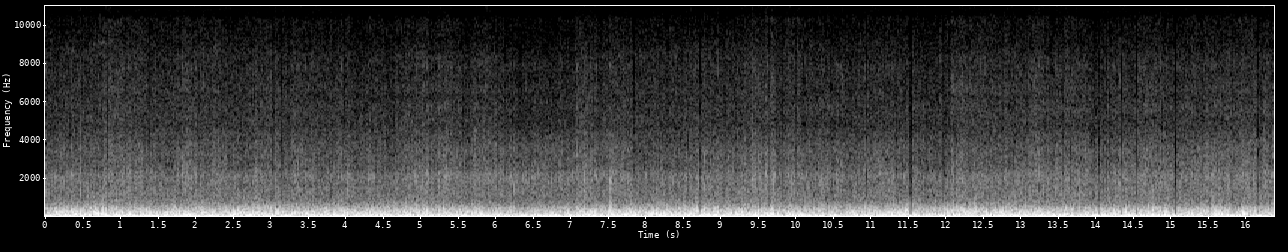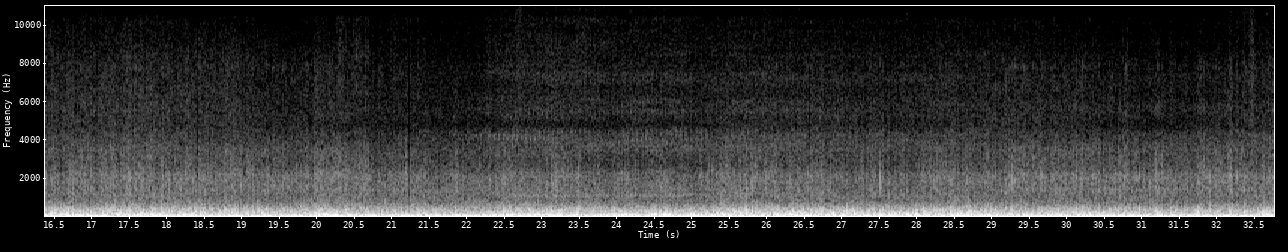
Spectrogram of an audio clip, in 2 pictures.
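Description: Honda NC700X motorcycle riding at a steady cruise: the parallel-twin engine's even drone mixed with rushing wind, unchanging throughout.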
